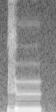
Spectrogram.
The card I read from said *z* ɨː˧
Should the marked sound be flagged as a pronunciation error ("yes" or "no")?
no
